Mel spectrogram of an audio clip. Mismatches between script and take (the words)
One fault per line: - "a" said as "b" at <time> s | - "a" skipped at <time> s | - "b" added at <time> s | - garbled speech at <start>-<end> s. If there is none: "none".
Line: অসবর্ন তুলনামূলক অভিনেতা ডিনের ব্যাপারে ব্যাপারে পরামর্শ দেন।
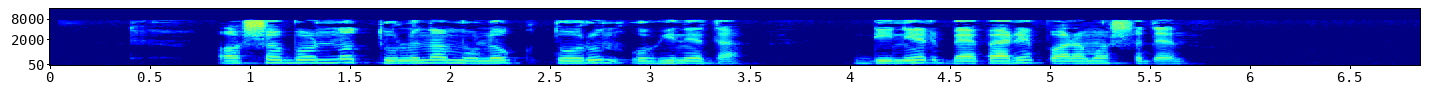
- "তরুণ" added at 2.5 s
- "ব্যাপারে" skipped at 4.9 s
